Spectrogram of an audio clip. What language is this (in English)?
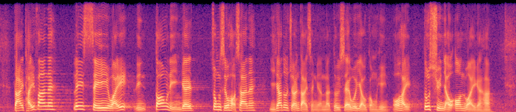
Cantonese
